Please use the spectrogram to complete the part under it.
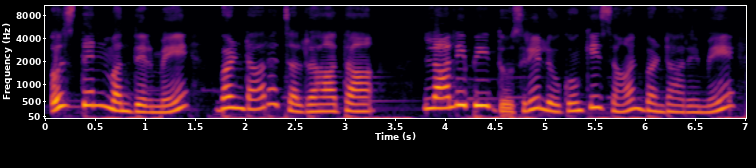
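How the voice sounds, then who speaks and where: A woman's voice: a little high, mellow. A woman storyteller reading a scripted fairy-tale narration.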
